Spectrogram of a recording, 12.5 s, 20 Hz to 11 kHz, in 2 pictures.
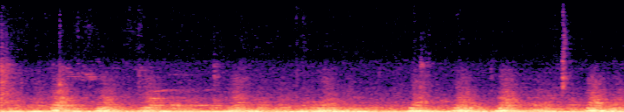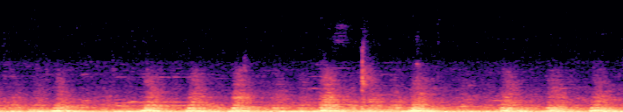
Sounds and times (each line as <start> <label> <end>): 0.0 constant hum of the chairlift motor generator 12.4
